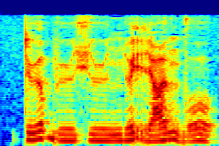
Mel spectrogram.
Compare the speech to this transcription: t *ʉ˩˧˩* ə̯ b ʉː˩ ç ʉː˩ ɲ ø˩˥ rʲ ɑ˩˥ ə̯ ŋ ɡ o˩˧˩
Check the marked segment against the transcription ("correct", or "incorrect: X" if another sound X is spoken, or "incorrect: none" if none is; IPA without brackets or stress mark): incorrect: ʉ˩˥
